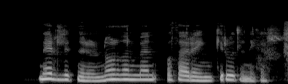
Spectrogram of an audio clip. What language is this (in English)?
Icelandic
